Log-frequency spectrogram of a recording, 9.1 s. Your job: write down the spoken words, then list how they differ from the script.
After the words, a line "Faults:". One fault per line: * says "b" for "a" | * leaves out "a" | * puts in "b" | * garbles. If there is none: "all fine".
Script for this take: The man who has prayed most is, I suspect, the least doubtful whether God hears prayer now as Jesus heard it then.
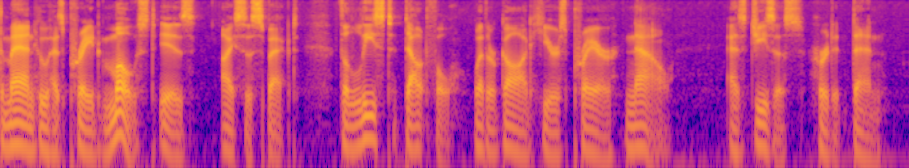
The man who has prayed most is, I suspect, the least doubtful whether God hears prayer now as Jesus heard it then.
Faults:
all fine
